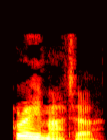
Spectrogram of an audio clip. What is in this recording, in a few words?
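"grey matter", British English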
